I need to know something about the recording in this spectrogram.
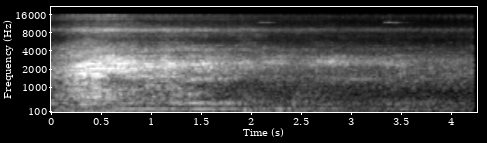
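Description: A motorbike engine hums close by, then fades as it rides away.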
